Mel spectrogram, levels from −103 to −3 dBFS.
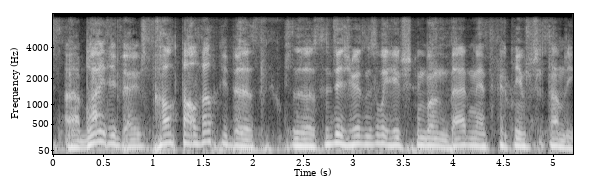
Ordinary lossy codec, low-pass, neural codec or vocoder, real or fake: none; 7.2 kHz; codec, 16 kHz, 2 kbps, FunCodec, trained on LibriTTS, 25 frames a second; fake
